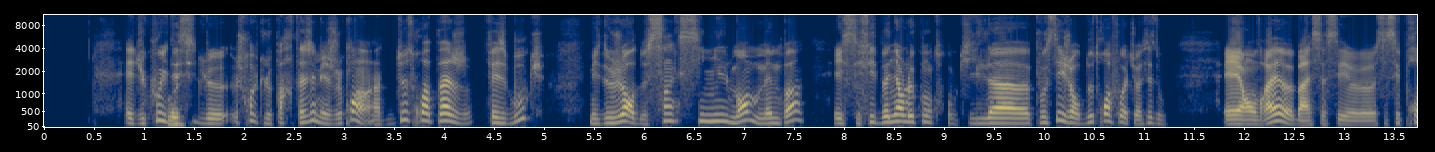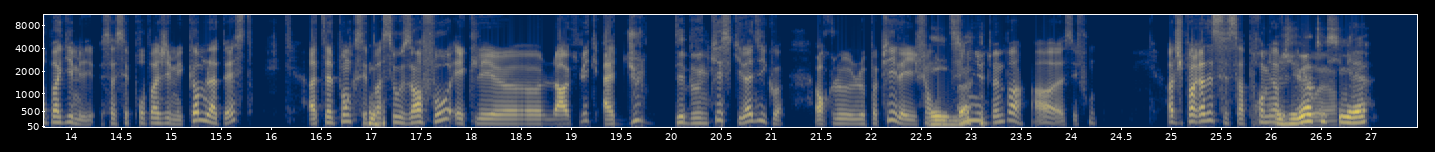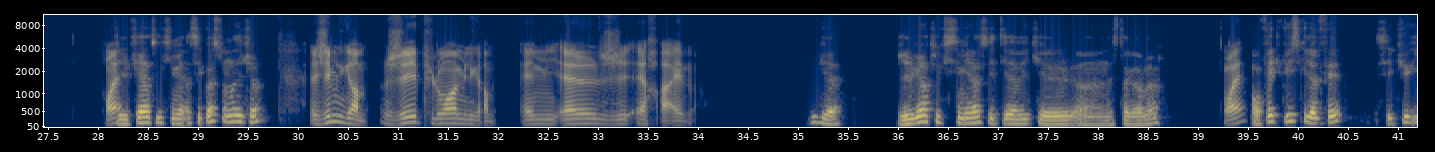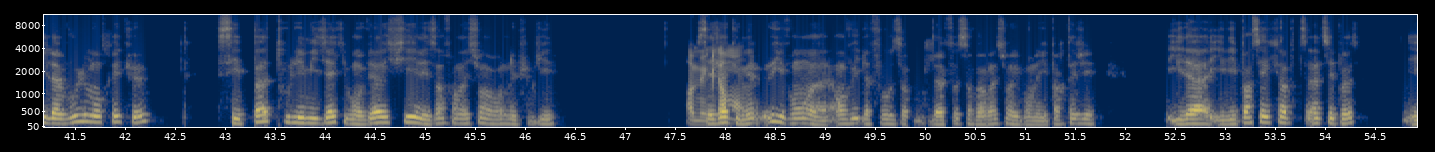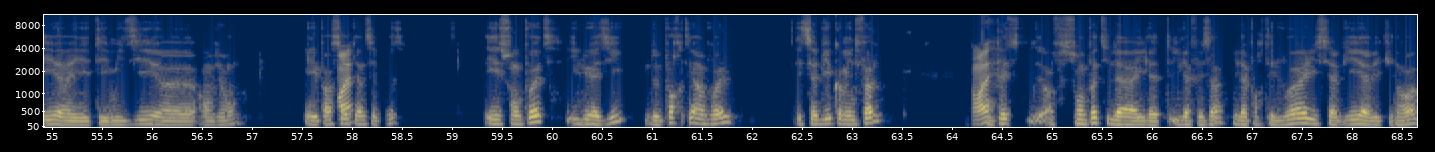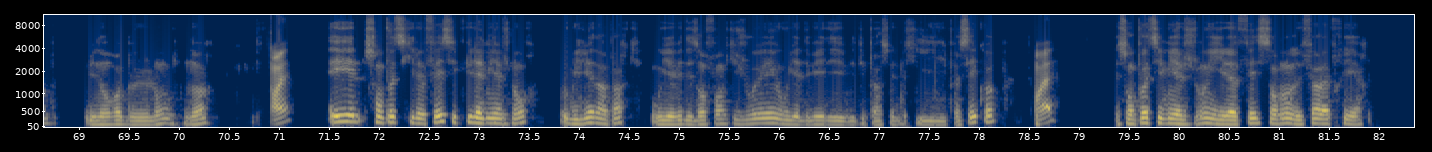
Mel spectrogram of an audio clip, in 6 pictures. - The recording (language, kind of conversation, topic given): French, unstructured, Comment la technologie peut-elle aider à combattre les fausses informations ?
- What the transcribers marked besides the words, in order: "propagé" said as "propagué"; laughing while speaking: "Ouais"; stressed: "dû"; in English: "débunker"; stressed: "dix minutes"; chuckle; tapping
